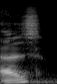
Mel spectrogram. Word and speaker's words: Uz: So he's You pronounce not, it Uz? Uz, yeah. Uz. Uz. It's like Oz.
